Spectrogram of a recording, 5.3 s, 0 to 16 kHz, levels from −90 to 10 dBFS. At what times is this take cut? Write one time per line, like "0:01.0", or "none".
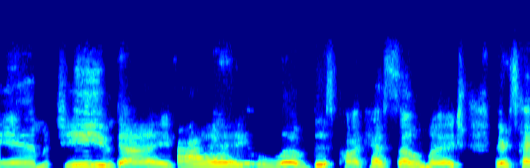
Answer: none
